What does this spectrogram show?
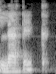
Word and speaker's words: LaTeX: and let it actually latex and it is pronounced as latex and it is a document preparation system with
